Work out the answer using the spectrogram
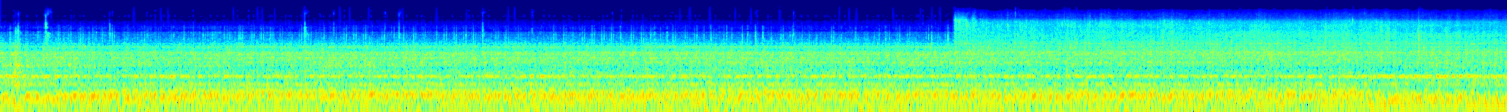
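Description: Bass boat's outboard motor running steadily, a constant droning hum over a low rumble.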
